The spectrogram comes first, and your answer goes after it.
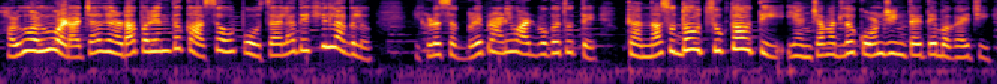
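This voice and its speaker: A woman narrates a children's storybook in a fairly high voice. She is expressive and speaks straight to her young listeners. Music plays behind her. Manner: expressive, addresses children directly. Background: background music.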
